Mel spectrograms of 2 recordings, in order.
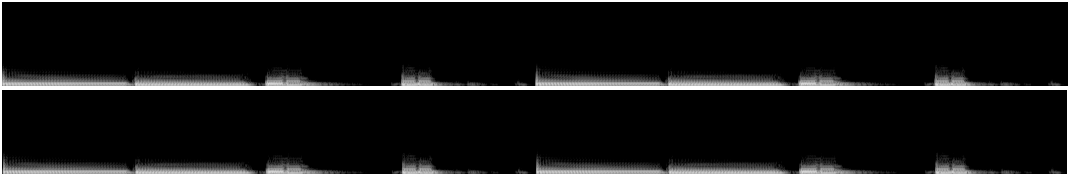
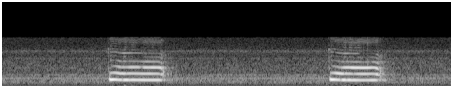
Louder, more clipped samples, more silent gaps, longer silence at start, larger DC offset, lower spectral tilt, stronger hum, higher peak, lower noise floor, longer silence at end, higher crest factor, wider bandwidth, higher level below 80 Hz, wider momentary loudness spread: second, -22 LUFS vs -9 LUFS; second, under 0.1% vs 0.5%; neither; about the same, 0 s vs 0 s; second, under 0.1% vs 0.4%; first, -17.5 dB/octave vs -10 dB/octave; neither; second, -6 dBFS vs 0 dBFS; first, -69 dBFS vs -30 dBFS; first, 0.9 s vs 0 s; about the same, 14 dB vs 12 dB; second, 0.8 kHz vs 4 kHz; first, -24 dBFS vs -54 dBFS; second, 8 LU vs 23 LU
